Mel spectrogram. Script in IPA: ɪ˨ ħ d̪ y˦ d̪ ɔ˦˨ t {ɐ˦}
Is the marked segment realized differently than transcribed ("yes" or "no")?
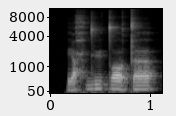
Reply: no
